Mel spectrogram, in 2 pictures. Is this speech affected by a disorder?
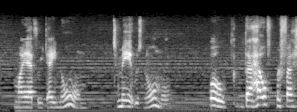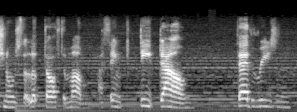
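No.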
